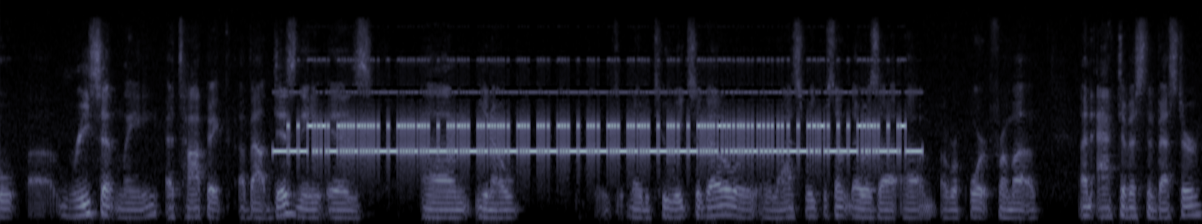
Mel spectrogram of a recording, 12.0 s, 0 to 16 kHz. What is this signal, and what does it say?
RTTY (75 baud, 850 Hz shift), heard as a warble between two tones, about 1700 Hz centre, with speech in English. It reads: RYRYRYRYRYRYRYRYRYRYRY PY0IZ DE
